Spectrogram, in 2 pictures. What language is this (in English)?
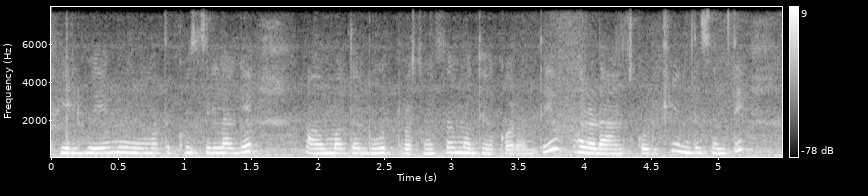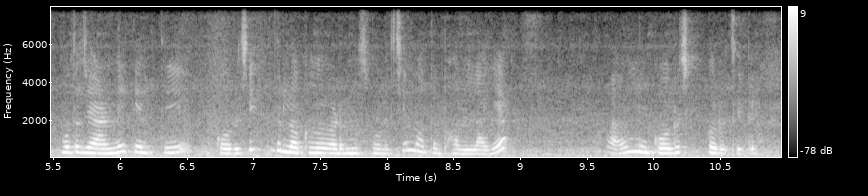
Odia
